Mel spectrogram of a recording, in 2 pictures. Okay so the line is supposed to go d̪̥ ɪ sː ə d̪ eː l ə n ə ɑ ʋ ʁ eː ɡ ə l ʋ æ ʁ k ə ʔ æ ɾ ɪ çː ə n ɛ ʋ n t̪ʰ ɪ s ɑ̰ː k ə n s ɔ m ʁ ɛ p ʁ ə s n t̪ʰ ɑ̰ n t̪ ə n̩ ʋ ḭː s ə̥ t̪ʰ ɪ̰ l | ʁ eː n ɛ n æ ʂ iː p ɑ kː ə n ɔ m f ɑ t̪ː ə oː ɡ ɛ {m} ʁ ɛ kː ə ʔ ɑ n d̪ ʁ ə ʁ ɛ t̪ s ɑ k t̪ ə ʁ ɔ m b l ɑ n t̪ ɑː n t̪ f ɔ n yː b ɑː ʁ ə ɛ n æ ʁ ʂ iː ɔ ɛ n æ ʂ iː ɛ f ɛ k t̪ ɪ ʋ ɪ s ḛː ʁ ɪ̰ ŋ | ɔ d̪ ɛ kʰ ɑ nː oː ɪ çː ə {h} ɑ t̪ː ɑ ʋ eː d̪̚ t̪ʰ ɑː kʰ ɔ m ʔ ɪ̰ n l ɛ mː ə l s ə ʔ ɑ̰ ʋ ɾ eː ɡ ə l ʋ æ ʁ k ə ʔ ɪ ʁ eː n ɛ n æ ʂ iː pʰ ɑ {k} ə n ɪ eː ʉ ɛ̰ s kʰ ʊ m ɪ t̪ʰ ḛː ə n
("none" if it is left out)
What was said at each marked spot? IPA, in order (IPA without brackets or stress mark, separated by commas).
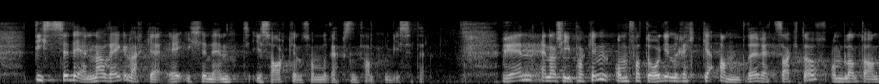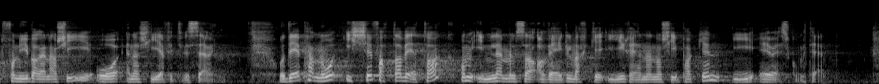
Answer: n, f, k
